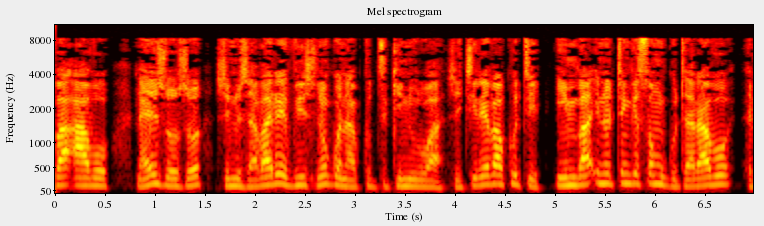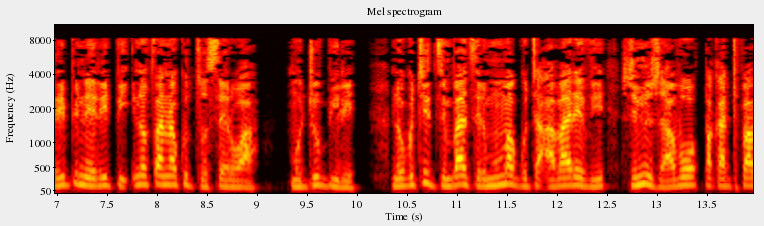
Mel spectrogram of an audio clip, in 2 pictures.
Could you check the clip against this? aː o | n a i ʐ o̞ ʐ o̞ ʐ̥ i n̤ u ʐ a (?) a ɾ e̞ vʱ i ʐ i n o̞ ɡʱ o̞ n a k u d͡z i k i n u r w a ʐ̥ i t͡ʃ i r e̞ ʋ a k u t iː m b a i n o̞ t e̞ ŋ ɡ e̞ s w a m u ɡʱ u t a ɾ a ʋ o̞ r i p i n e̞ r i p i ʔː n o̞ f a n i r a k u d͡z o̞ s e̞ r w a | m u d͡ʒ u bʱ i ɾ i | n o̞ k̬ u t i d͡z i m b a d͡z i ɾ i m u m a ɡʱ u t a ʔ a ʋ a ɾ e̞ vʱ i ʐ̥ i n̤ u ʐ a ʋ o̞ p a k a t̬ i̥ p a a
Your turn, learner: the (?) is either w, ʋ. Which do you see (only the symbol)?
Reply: ʋ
